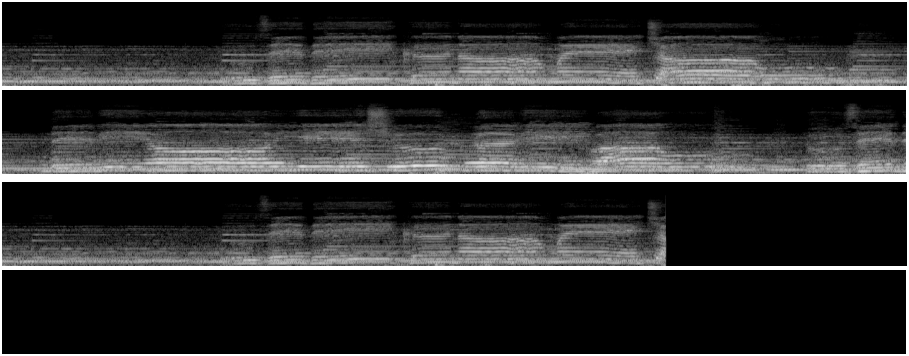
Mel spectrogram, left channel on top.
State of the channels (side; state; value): right; drops out; at 6.7 s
